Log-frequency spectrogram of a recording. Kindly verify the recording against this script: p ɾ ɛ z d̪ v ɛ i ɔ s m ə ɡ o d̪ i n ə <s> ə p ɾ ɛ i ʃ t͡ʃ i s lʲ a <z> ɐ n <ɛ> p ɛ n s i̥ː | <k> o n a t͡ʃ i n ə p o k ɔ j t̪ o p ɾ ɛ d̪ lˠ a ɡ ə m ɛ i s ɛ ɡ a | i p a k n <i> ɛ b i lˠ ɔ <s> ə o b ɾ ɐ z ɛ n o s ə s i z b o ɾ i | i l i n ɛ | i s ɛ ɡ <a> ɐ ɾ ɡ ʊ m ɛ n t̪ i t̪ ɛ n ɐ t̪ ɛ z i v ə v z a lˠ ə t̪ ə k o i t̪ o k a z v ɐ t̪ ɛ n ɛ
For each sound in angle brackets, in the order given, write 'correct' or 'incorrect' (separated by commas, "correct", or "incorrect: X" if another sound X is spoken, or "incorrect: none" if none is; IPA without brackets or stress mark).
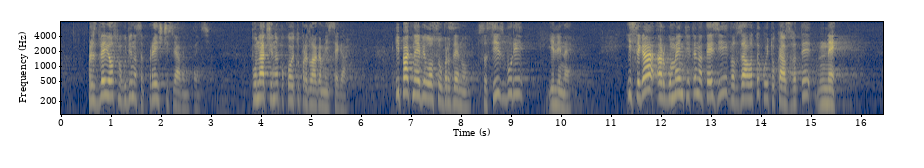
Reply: correct, incorrect: v, incorrect: i, incorrect: p, incorrect: ɛ, correct, correct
